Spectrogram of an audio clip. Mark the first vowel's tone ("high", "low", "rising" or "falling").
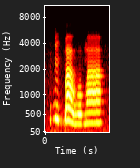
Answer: falling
